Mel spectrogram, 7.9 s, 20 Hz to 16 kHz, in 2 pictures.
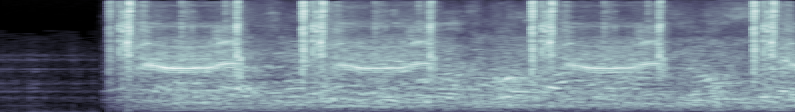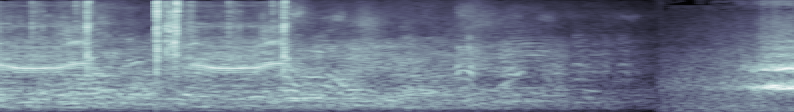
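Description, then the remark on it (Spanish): Paparazzi camera shutters snap in a rapid run of five sharp clicks, each with a brief electronic whine like a flash recharging, over a dense backdrop of murmuring crowd chatter; the paparazzi besieging Lady D in Paris on 31 August 1997. “Al escapar del asedio de los paparazzi cruzando el túnel del alma, impacta contra una columna”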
